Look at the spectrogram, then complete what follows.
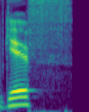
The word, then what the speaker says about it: GIF: we have a custom gif with a soft g because jif is a peanut butter but we won't get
